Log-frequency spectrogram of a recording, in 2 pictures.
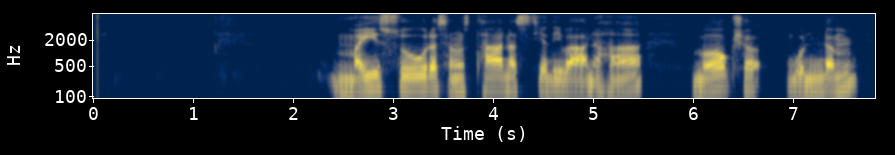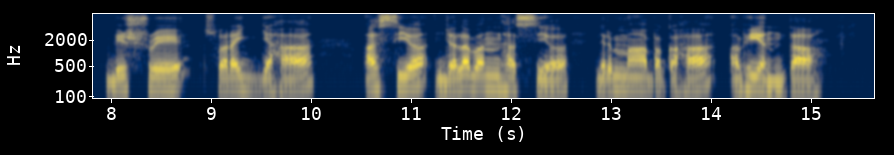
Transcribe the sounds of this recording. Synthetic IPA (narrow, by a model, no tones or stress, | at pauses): mɐjsuːɾɐsɐ̃nst̪ʰaːnɐsjɐd̪iʋaːnɐɦɐ̆ | moːkʂɐ | ɡuɳɖɐm | ʋiʃʋeː | swɐɾɐjjɐɦɐ̆ | ɐsjɐd͡ʒɐlɐbɐnd̪ʱɐsjɐ | niɾmaːpɐkɐɦɐ̆ɐbʱijɐnt̪aː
